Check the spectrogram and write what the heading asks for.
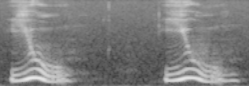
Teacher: Ю is a diphthong made of two sounds, a Y sound and an U sound. To get a real Russian U, it helps to move our jaw slightly forward, to stick our lips out way further than we would in English, and to keep the tongue low, thinking of a cup shape.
